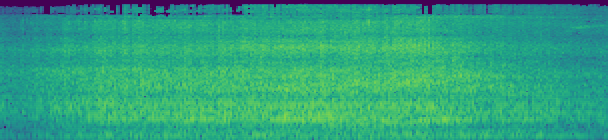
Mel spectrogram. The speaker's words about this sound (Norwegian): Brøyteplogen bråker litt ekstra der den skurer mot bar asfalt på Hønefoss,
